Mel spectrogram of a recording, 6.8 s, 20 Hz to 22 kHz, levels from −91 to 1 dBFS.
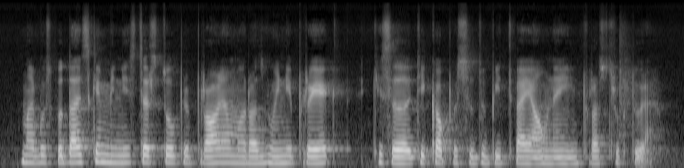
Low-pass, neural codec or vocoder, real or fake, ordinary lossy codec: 19.8 kHz; autoencoder, 48 kHz, 128 numbers a frame, DAC-VAE, trained on Japanese speech; fake; none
